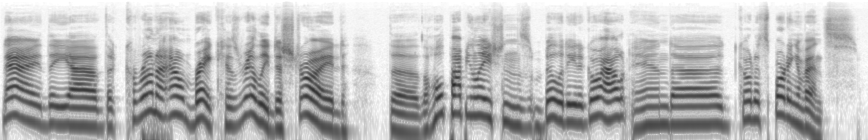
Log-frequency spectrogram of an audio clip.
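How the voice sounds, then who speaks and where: A man's voice: high voice, lively intonation, sharp tone, clear, resonant tone, dry recording, pitched above the performer's own voice. A man doing a 1950s radio newsman. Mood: grandiose. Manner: brisk old-time announcer delivery. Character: 1950s male radio news announcer.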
